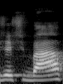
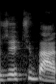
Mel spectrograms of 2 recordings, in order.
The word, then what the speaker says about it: Jetibá: E Jetibá por causa da árvore Jequitibá, mas o pomerano não pronuncia o Ki na hora de falar, então virou Jetibá, né?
